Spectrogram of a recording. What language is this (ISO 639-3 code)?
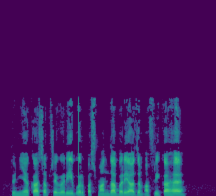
urd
